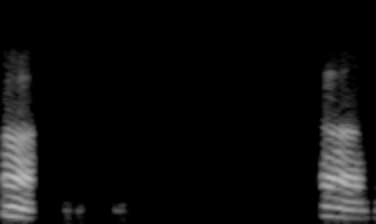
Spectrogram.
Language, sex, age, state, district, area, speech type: Sanskrit, male, 18-30, Karnataka, Uttara Kannada, rural, conversation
